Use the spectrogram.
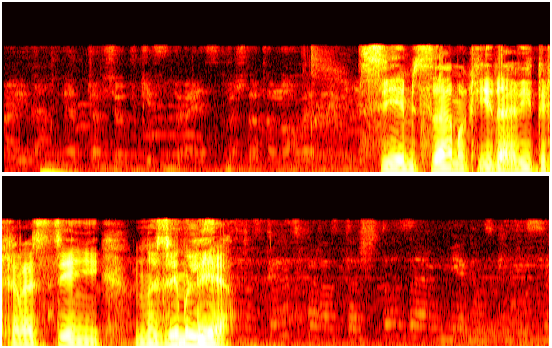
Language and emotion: Russian, angry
